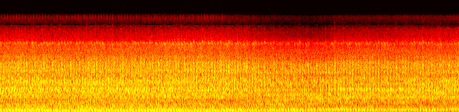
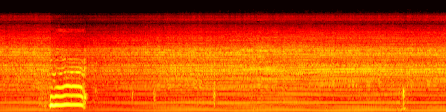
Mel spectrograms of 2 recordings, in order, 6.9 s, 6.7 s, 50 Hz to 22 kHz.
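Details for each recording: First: 1973 Peterbilt 352, 12V71 Detroit two-stroke diesel, warming after first start since 1984: loud lumpy uneven idle, banks badly unbalanced, one bank's cylinders hot and other cold, one bank doing the work; rack adjustment planned. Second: 1973 Peterbilt 352 cabover with a 12V71 Detroit Diesel, first run since 1984, warming up: steady, even drone with no knocks or misses and a brief tonal blip early on; smooth normal idle.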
